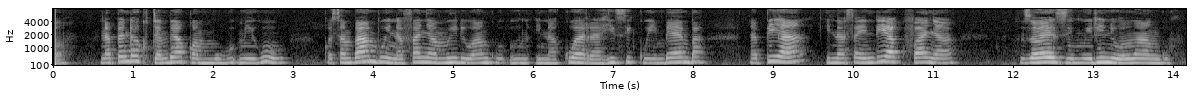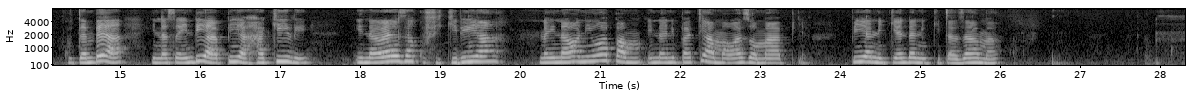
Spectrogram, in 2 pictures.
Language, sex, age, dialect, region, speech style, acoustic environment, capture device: Swahili, female, 35-44, Kenya - Nairobi Sheng-influenced, Kenya, relaxed, music, desktop / Windows / Edge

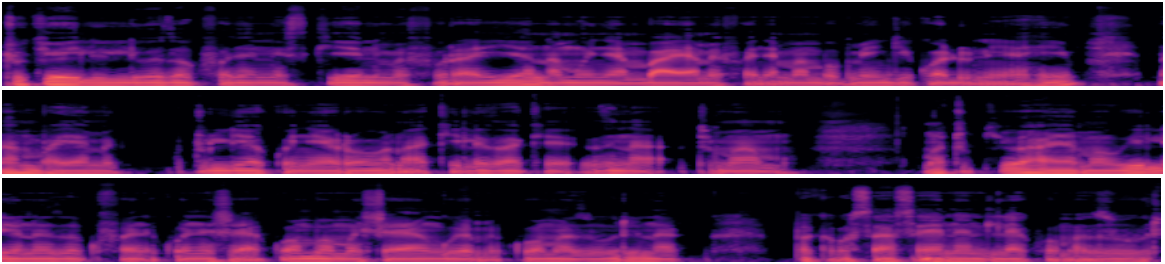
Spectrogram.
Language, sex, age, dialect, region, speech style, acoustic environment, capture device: Swahili, male, 18-24, Kenya - Nairobi Sheng-influenced, Kenya, focused; excited; happy; relaxed, silence, mobile / Linux / Chrome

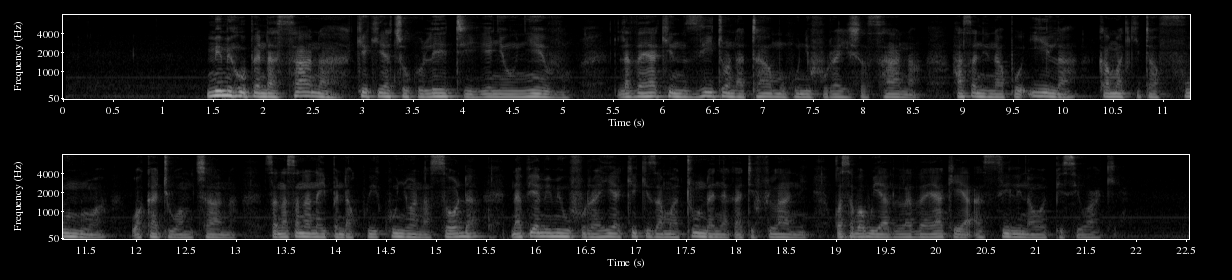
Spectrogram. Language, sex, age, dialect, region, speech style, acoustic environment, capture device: Swahili, male, 18-24, Kenya - Nairobi Sheng-influenced, Kenya, happy, silence, desktop / Windows / Chrome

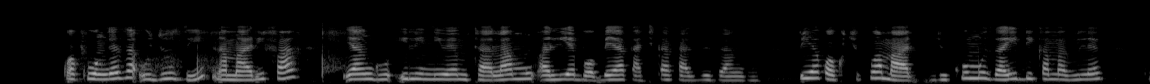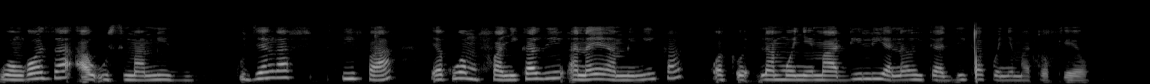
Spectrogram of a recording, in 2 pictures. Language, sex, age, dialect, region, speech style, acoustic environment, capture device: Swahili, male, 18-24, Kenya - Nairobi Sheng-influenced, Kenya, happy, people talking, mobile / Linux / Chrome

